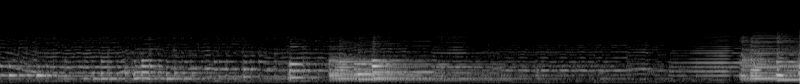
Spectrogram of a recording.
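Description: Solo Turkish tanbur, a long-necked fretted lute, playing slow melodic lines: a sliding note just after the start, then a strongly struck note about three seconds in and another near the end, each left to ring.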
